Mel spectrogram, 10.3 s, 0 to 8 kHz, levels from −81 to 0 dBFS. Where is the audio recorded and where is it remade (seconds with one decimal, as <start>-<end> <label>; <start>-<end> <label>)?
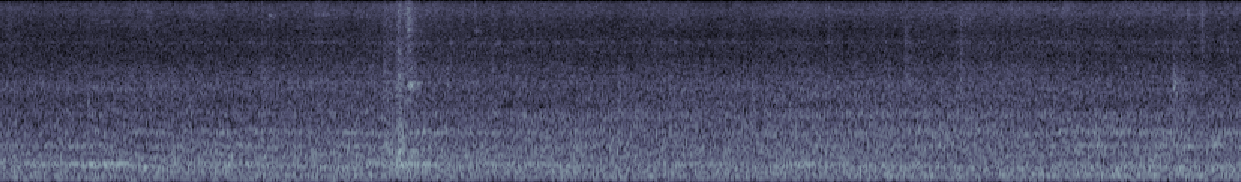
0.0-10.3 remade

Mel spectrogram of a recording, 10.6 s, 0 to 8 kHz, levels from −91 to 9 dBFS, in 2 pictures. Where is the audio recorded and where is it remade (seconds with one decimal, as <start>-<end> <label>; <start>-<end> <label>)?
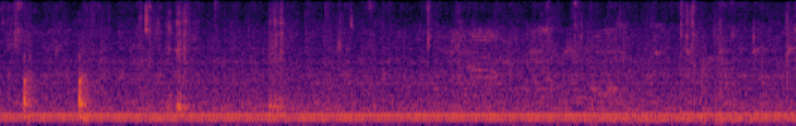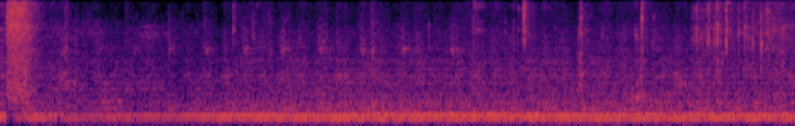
0.0-4.1 recorded; 4.1-5.7 remade; 5.7-7.6 recorded; 7.6-8.9 remade; 8.9-9.3 recorded; 9.3-10.6 remade

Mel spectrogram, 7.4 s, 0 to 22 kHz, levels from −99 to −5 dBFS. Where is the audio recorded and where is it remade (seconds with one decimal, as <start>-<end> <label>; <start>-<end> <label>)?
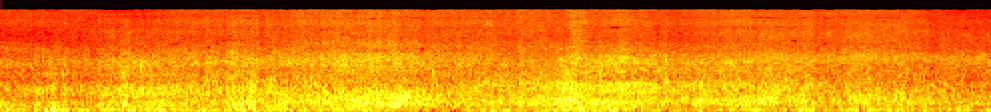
0.0-5.6 recorded; 5.6-6.9 remade; 6.9-7.4 recorded

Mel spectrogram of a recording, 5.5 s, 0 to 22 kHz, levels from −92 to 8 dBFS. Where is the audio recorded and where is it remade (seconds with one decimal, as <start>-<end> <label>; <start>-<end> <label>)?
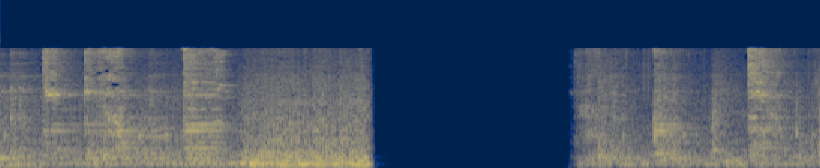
0.0-1.8 recorded; 1.8-2.8 remade; 2.8-5.5 recorded

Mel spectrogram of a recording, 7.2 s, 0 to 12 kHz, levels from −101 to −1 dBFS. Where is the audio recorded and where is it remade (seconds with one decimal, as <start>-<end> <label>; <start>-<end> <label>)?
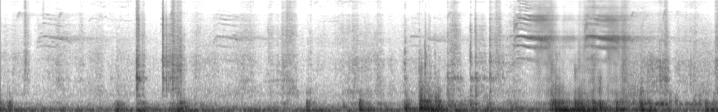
0.0-5.3 recorded; 5.3-6.3 remade; 6.3-7.2 recorded

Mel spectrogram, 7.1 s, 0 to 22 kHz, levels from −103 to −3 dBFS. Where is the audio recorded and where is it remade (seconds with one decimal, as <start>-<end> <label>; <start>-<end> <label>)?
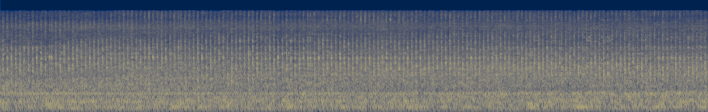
0.0-0.5 recorded; 0.5-1.8 remade; 1.8-3.1 recorded; 3.1-5.6 remade; 5.6-7.1 recorded

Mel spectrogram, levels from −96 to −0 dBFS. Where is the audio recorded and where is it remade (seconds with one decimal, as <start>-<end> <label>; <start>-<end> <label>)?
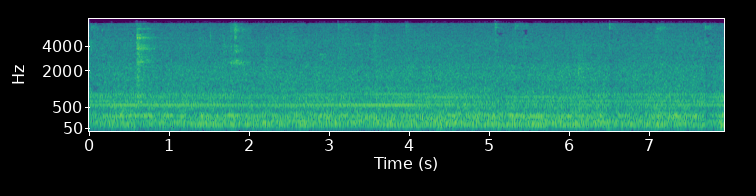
0.0-7.9 remade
